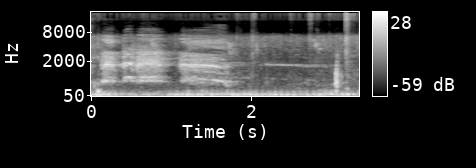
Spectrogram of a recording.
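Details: Backyard poultry farm chicken crowing twice in quick succession, each crow loud, hoarse and harmonic-rich, over a constant low droning hum, then a faint thin whistle-like tone.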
